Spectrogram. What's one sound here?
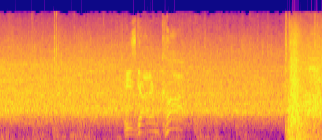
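Punches land with sharp smacks.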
